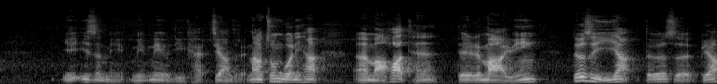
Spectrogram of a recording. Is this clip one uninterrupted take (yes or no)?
yes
